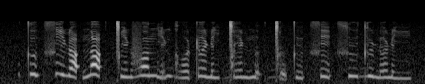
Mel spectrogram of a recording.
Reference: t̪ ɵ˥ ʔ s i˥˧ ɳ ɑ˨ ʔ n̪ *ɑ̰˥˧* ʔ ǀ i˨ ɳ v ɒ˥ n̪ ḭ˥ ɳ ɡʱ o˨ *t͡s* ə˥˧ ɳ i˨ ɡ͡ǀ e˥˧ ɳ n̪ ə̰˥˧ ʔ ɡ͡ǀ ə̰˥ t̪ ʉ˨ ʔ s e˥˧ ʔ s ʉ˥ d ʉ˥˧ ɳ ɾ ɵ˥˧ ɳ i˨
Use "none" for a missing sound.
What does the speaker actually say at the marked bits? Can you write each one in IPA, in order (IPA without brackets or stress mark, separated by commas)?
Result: ɑ˥˧, ʈ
